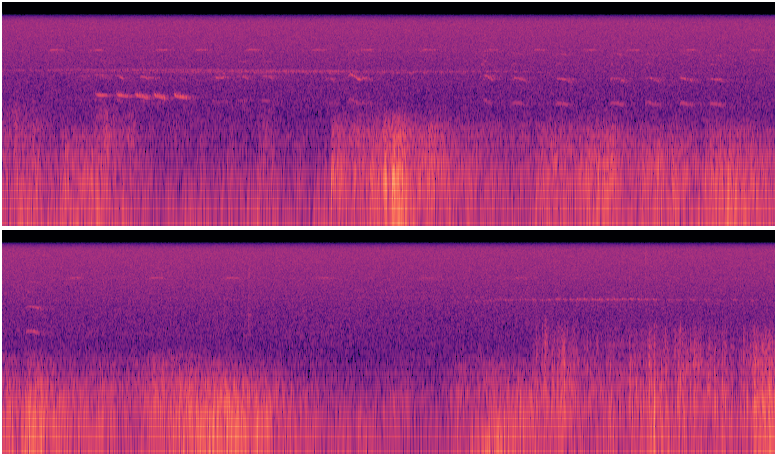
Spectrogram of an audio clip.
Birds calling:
Long-tailed Manakin (Chiroxiphia linearis), Brown Jay (Psilorhinus morio)

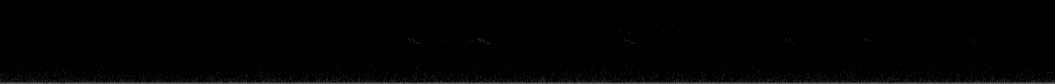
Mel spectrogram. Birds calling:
American Robin (Turdus migratorius), Nashville Warbler (Leiothlypis ruficapilla)

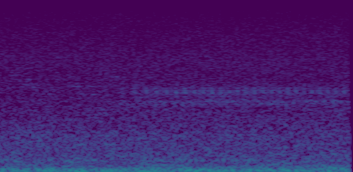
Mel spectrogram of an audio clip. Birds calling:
Red-bellied Woodpecker (Melanerpes carolinus)

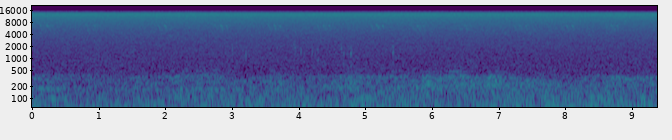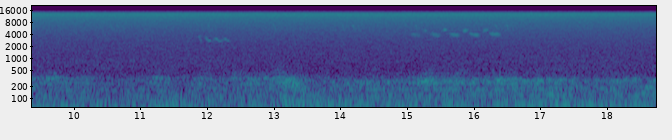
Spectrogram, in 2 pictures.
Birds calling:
unidentified bird, Rock Wren (Salpinctes obsoletus), American Pipit (Anthus rubescens)

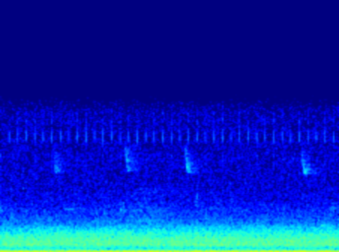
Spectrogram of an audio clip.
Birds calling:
Tufted Titmouse (Baeolophus bicolor)

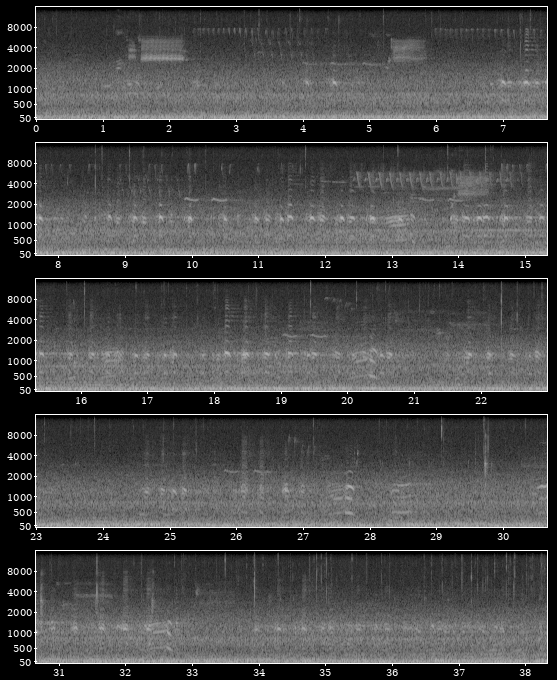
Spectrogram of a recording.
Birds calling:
Common Grackle (Quiscalus quiscula), Swamp Sparrow (Melospiza georgiana), Tufted Titmouse (Baeolophus bicolor), Canada Goose (Branta canadensis), Red-winged Blackbird (Agelaius phoeniceus), Black-capped Chickadee (Poecile atricapillus)

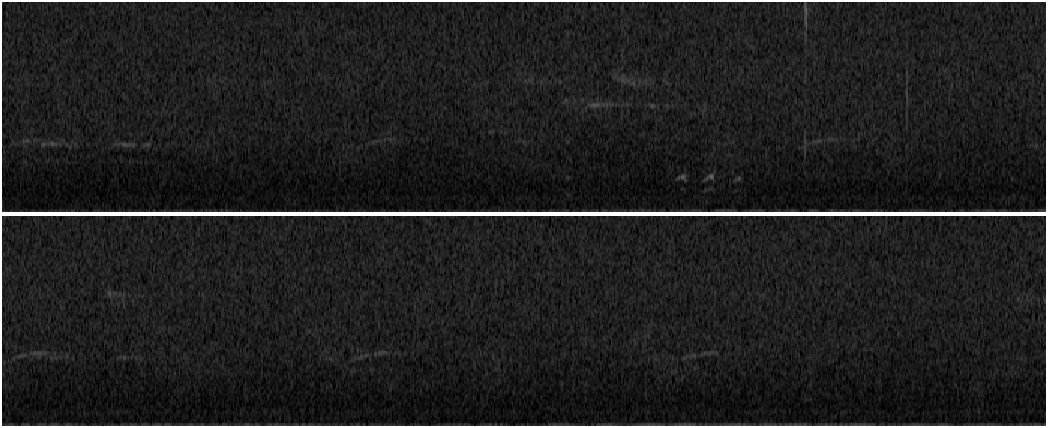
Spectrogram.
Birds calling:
White-breasted Nuthatch (Sitta carolinensis), Eastern Wood-Pewee (Contopus virens), Blue Jay (Cyanocitta cristata)

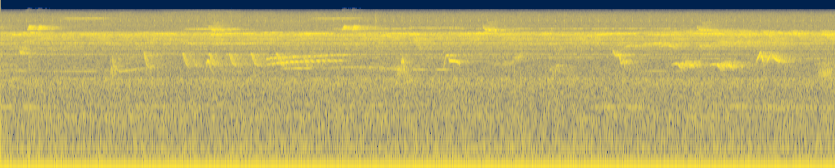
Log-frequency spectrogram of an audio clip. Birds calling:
Black-faced Antthrush (Formicarius analis), Gray-fronted Dove (Leptotila rufaxilla), White-winged Becard (Pachyramphus polychopterus)

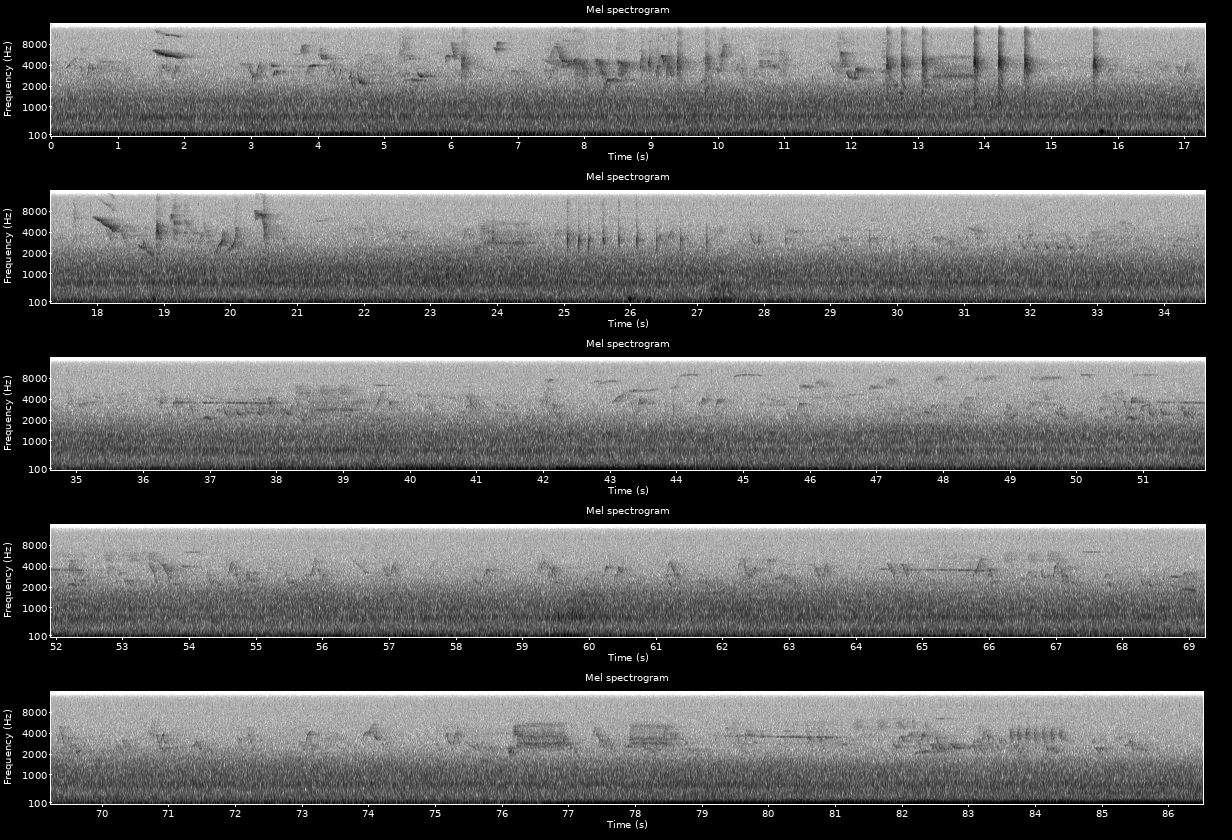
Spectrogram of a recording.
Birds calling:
Song Sparrow (Melospiza melodia), Baltimore Oriole (Icterus galbula), Red-eyed Vireo (Vireo olivaceus), Red-winged Blackbird (Agelaius phoeniceus), Gray Catbird (Dumetella carolinensis)

